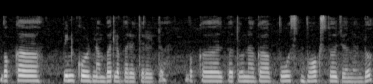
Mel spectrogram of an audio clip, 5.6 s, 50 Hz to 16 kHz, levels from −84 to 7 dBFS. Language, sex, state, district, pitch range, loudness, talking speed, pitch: Tulu, female, Karnataka, Dakshina Kannada, 190-205 Hz, -19 LUFS, 120 wpm, 195 Hz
